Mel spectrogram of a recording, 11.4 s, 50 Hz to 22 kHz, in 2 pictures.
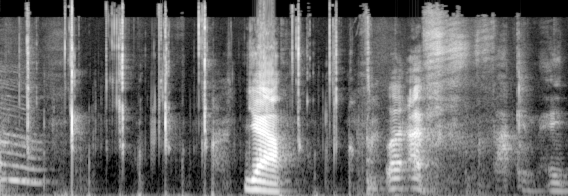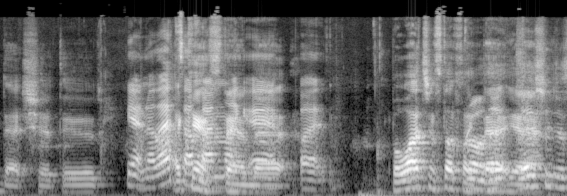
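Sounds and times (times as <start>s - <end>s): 
wet crunchy chewing right up against the microphone: 0.0s - 3.8s
speech: 2.4s - 2.9s, 3.9s - 4.5s, 5.5s - 11.3s.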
